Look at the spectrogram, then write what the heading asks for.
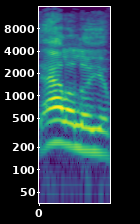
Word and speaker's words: hallelujah: and the Breton it's Alleluia well that's the Greek of the Hebrew word hallelujah the H is silent so when the Greek translated it dropped that The Silent Age but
